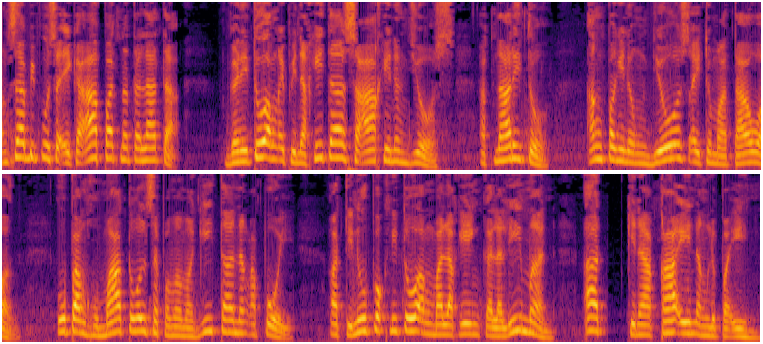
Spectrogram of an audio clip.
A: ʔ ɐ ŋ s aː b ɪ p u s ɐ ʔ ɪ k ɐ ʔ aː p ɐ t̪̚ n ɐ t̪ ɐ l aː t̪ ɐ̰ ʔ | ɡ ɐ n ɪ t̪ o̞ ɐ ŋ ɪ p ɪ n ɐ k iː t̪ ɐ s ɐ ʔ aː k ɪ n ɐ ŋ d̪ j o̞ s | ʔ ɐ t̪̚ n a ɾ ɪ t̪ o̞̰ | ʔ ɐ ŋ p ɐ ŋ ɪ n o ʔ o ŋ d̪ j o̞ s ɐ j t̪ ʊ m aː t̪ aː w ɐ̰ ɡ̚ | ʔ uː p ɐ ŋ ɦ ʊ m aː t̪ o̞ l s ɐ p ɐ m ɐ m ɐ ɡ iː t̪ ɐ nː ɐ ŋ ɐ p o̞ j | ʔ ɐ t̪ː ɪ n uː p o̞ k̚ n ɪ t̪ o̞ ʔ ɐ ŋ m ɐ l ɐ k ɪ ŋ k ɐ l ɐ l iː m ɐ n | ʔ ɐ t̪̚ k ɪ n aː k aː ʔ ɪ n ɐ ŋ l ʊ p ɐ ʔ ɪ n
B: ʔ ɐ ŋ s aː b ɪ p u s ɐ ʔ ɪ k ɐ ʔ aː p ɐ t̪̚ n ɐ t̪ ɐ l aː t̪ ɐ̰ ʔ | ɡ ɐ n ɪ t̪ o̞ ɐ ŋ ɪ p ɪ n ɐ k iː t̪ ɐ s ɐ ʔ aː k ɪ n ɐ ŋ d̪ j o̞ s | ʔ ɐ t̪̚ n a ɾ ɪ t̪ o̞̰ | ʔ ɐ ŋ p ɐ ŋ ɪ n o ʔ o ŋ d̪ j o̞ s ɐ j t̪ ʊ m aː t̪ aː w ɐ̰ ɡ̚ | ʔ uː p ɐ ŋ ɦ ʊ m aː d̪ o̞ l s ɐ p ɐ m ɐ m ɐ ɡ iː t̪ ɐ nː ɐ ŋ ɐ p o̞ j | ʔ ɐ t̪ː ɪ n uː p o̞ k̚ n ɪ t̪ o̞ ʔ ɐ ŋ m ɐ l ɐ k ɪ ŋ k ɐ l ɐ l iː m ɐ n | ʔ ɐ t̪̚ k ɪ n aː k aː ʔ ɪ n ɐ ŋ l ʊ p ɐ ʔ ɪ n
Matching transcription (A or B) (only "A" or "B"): A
